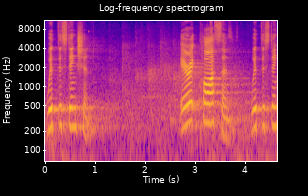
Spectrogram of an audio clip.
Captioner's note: applause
